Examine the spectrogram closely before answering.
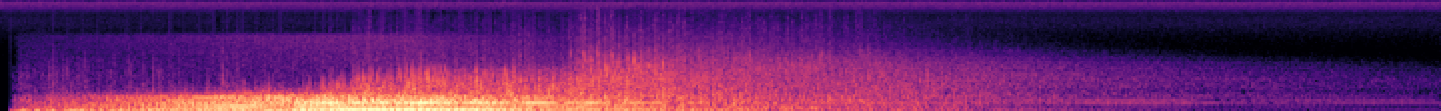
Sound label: bubbling rumble chord, drones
